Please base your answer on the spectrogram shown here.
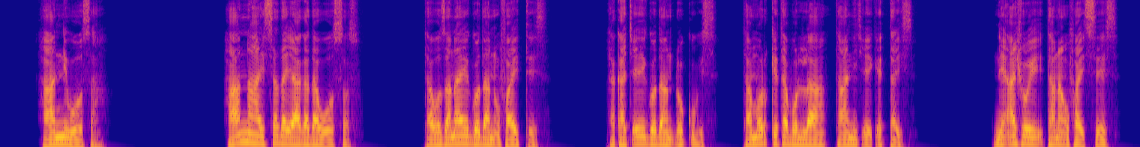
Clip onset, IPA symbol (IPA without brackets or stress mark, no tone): h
